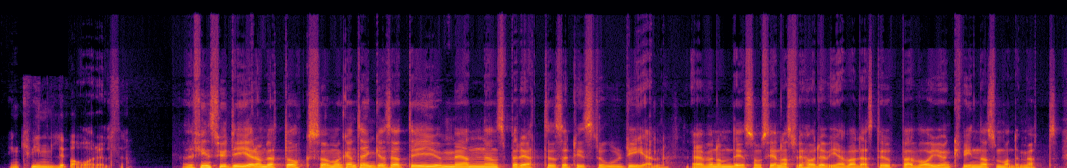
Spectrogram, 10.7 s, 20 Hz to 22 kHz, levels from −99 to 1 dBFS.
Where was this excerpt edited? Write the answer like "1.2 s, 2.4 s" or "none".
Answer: none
